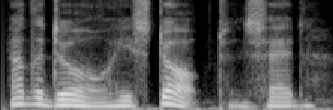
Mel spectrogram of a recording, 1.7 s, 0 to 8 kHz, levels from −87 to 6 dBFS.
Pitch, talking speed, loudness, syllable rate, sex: 125 Hz, 250 wpm, -16 LUFS, 5.2 syllables/s, male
